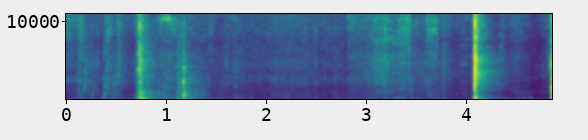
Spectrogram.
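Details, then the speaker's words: 2014 Jeep Grand Cherokee WK2 diesel front door, after Noico deadening, CCF decoupler and Tesa tape, reassembled: knock and shut test gives a deep, dull, well-damped thud with no rattle, though still slightly sharp in one spot. The door shuts solidly. "so if I hit it here I still hear something sharper but it does shut pretty well"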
